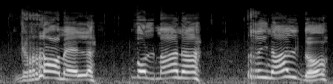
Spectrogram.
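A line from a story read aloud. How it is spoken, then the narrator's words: Exclaimed. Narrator (Italian): esclamò Publio, il primo consigliere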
